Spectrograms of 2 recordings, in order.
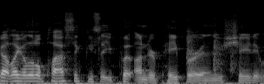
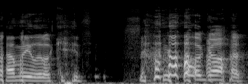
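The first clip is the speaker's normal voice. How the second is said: laughing; 8 semitones higher, 8 dB louder than usual. Real, not acted. Cracking up at own joke.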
